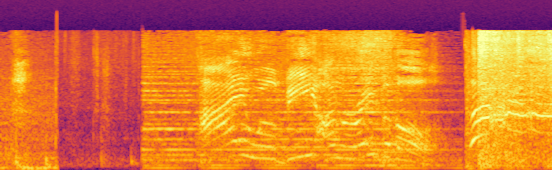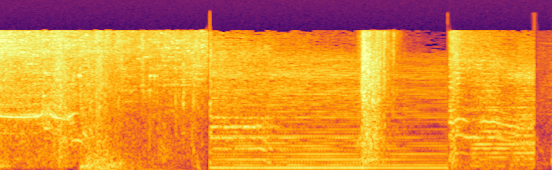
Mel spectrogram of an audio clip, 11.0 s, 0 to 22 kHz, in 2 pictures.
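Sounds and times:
breaking crash: 4.7s - 7.6s.

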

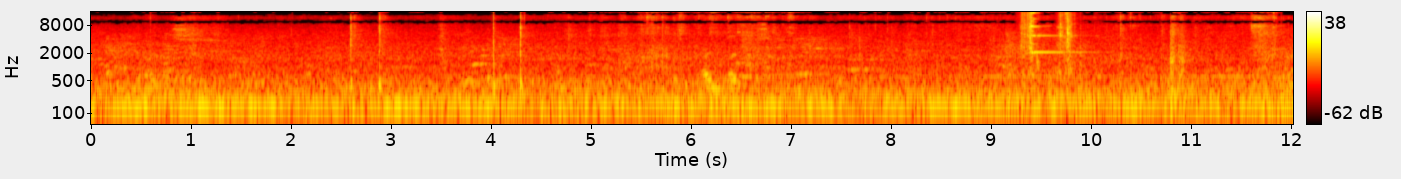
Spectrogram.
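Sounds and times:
low hum of store noise: 0.0s - 12.0s
shopping cart wheels rattling: 4.7s - 12.0s.

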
